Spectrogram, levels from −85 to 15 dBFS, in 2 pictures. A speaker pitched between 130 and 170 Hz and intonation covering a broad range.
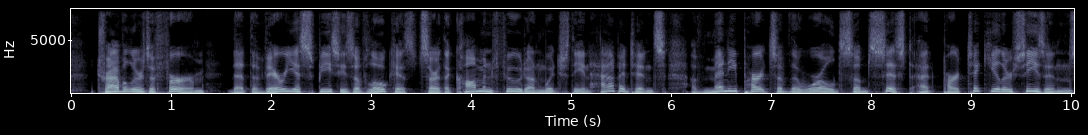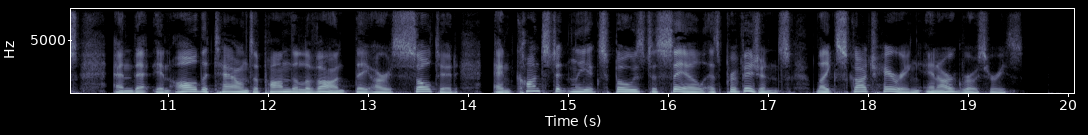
Yes: medium, 140 Hz; wide, 8.2 semitones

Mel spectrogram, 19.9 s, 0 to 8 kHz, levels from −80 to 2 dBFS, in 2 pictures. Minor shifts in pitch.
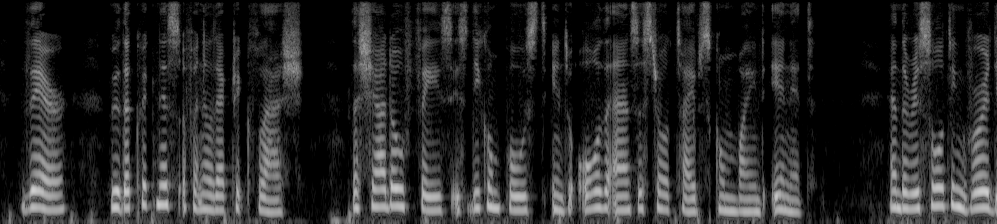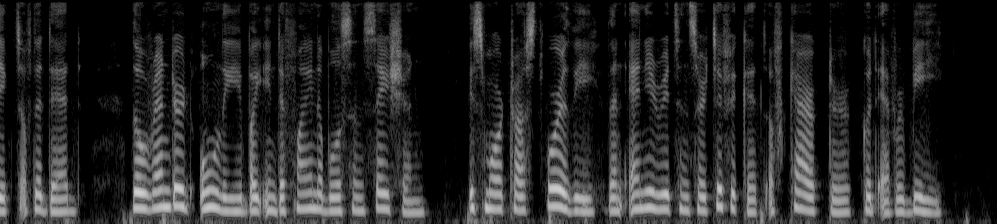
No: average, 3.5 semitones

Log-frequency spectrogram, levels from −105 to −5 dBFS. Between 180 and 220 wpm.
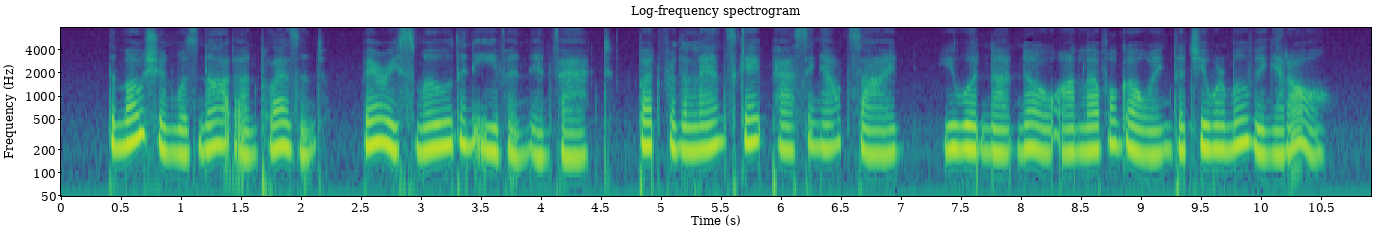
No: average, 170 wpm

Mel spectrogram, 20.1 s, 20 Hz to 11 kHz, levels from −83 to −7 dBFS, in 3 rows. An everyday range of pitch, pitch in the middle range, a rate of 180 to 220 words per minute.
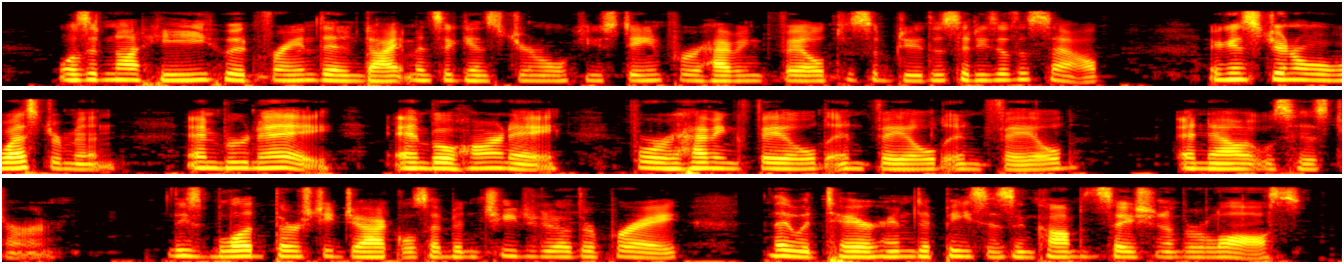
No: narrow, 2.1 semitones; medium, 175 Hz; average, 185 wpm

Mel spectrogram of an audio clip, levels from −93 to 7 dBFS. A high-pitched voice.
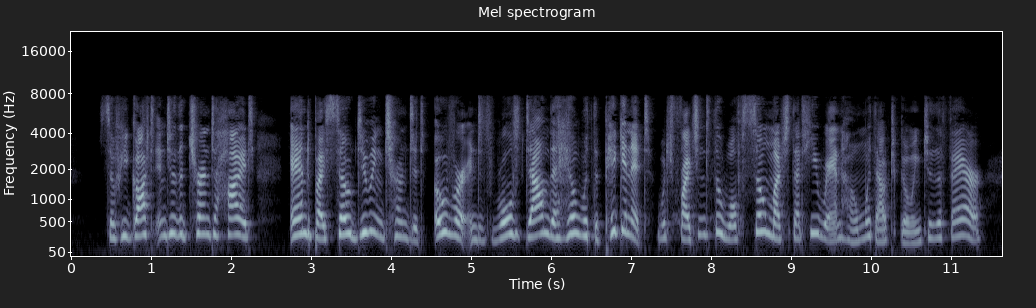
Yes: very high, 260 Hz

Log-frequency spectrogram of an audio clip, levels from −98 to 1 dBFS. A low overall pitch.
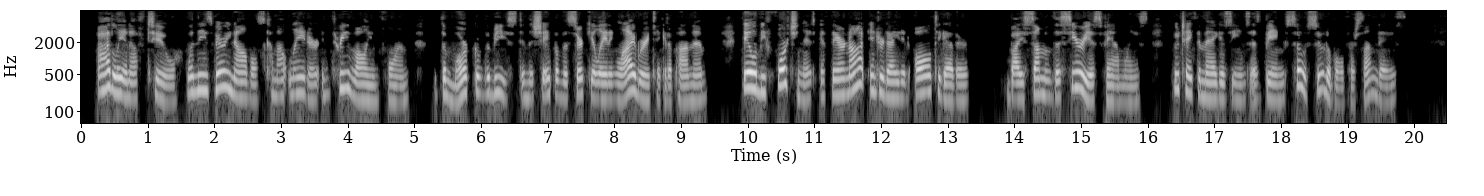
No: medium, 185 Hz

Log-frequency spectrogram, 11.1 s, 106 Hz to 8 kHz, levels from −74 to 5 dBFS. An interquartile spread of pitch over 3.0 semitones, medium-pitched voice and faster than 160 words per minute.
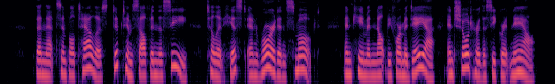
No: average, 3.7 semitones; medium, 175 Hz; average, 150 wpm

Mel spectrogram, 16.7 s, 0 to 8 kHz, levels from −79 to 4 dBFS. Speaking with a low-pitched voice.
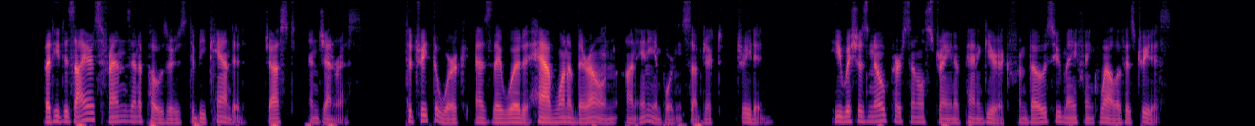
Yes: low, 100 Hz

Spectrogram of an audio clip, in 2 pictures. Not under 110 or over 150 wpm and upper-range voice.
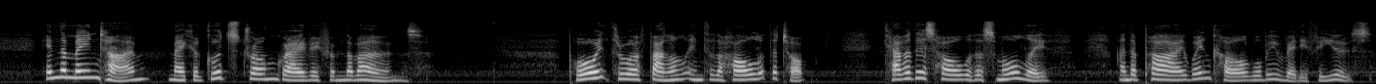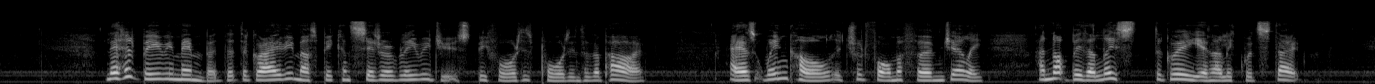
No: average, 170 wpm; high, 210 Hz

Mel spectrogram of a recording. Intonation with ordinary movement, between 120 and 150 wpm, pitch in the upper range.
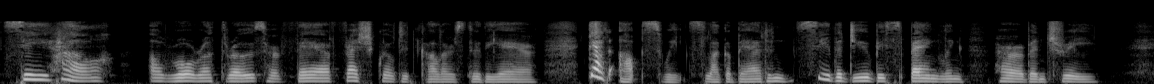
No: average, 3.7 semitones; average, 140 wpm; medium, 140 Hz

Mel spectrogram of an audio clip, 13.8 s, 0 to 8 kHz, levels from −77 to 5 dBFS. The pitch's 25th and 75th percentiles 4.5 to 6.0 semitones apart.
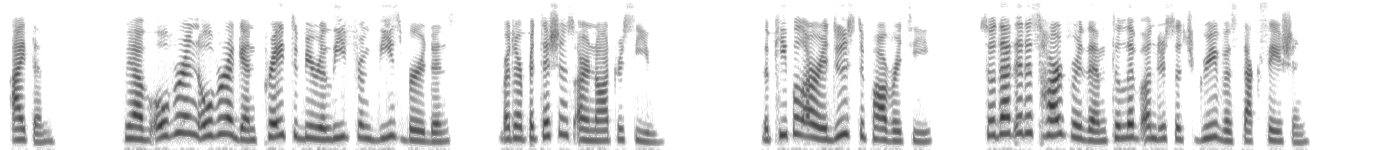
Yes: wide, 5.6 semitones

